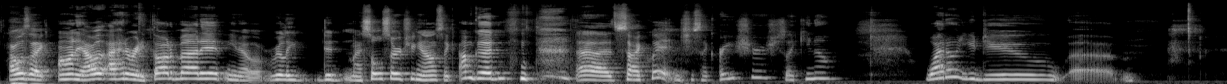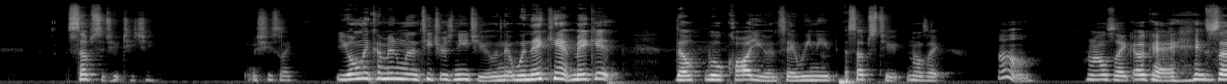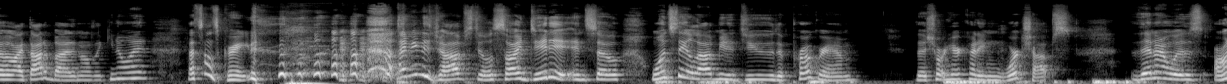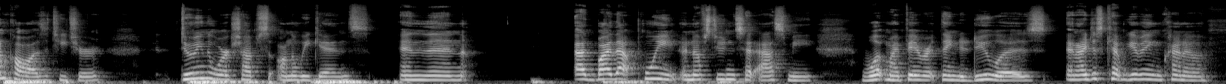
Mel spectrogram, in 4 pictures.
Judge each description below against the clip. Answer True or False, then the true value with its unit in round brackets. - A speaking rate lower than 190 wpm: False (200 wpm)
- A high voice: True (210 Hz)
